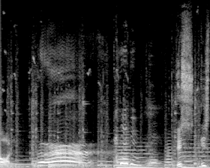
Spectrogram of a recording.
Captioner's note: giggles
